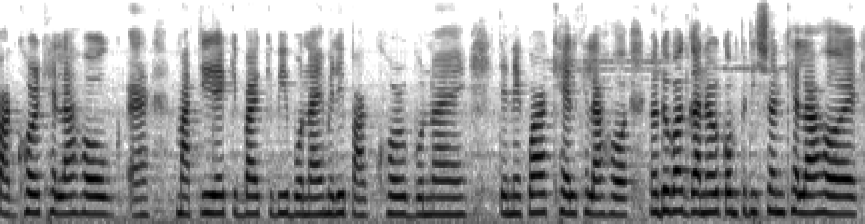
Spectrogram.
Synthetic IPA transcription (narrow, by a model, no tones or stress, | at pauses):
pak̚ɡʱɔɹkʰɛlaɦɔk | matiɹɛkibakibibɔnajmelipak̚ɡʱɔɹbɔnaj | tɛnɛkuwakʰɛlkʰɛlaɦɔnɔdubaɡanɔɹkɔmpitisiɔnkʰɛlaɦɔj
